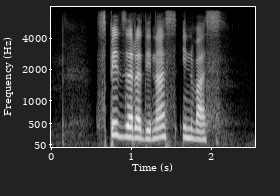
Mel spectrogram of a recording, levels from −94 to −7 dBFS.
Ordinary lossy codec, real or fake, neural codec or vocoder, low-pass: none; real; none; 7.2 kHz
